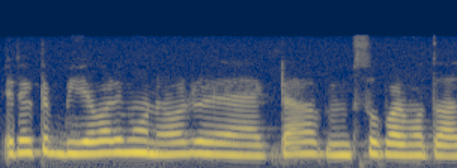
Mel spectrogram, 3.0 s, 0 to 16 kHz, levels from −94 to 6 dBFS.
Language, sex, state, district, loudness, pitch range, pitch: Bengali, female, Tripura, West Tripura, -14 LUFS, 205-230 Hz, 225 Hz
